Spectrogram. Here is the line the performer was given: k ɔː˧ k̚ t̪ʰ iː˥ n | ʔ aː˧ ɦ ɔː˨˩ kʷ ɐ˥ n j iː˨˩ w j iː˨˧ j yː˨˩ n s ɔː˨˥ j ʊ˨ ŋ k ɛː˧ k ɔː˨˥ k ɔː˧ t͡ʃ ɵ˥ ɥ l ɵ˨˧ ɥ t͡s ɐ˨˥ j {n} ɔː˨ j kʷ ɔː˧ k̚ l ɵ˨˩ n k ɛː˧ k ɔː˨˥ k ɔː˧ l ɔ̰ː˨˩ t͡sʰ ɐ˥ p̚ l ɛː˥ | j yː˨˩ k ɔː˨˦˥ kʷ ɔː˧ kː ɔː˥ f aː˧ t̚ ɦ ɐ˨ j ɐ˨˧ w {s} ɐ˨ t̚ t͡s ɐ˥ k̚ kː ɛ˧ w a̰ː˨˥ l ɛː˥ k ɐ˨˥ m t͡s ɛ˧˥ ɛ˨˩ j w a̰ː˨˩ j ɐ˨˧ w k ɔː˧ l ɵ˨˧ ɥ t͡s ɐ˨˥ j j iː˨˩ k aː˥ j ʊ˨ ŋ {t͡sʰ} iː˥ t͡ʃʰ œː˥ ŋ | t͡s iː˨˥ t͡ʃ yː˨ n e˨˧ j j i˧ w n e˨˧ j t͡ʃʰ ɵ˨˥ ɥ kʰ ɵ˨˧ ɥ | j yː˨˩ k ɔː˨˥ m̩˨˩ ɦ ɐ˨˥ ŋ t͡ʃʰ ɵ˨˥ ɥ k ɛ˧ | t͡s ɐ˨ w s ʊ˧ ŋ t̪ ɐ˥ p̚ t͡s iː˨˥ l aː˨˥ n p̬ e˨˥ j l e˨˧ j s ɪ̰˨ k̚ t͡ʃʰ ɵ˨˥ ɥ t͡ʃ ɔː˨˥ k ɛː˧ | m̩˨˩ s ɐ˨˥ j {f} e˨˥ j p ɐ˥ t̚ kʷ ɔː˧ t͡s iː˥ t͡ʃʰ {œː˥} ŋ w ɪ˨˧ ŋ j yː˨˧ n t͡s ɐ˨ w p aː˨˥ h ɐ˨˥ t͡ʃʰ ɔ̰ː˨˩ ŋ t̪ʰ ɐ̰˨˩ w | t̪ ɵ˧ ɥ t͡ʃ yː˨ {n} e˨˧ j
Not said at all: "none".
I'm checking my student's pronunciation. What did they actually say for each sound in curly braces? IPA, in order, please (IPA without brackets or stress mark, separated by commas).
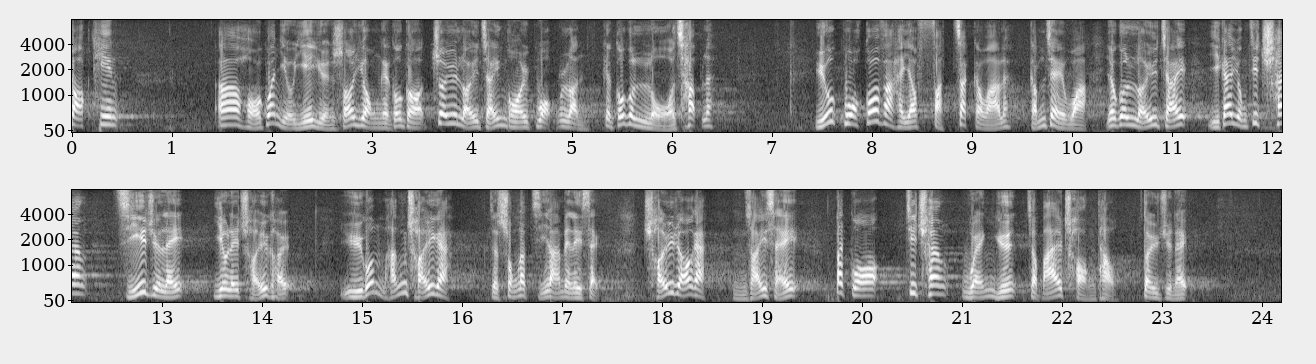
ŋ, f, t͡s, s, œː˥, n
